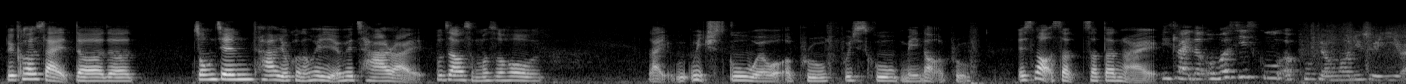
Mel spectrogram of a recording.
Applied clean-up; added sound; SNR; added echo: none; none; none; none.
